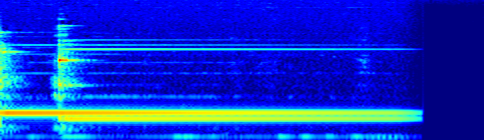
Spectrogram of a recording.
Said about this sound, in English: though his thoughts were broken up when the doorbell rang.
